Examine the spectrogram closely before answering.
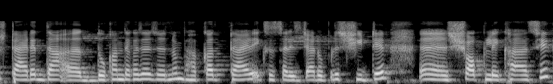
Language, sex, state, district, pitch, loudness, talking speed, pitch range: Bengali, female, West Bengal, Malda, 225 Hz, -15 LUFS, 195 wpm, 210-235 Hz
